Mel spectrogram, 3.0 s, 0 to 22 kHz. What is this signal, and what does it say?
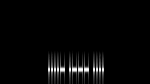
Morse code, heard as a keyed tone, about 42 wpm, 700 Hz. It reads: 4JH
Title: Three Challenging Letter-Number Combinations 40wpm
